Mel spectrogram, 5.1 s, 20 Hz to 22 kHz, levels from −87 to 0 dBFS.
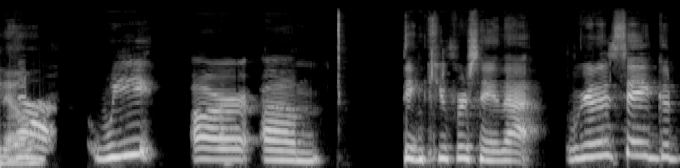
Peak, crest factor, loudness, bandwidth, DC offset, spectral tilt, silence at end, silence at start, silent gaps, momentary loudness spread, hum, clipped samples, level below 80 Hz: -8 dBFS; 14 dB; -21 LUFS; 16.5 kHz; under 0.1%; -5 dB/octave; 0 s; 0 s; 0.61-0.65 s, 1.31-1.42 s, 2.74-3.02 s, 4.20-4.24 s; 9 LU; none; under 0.1%; -64 dBFS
